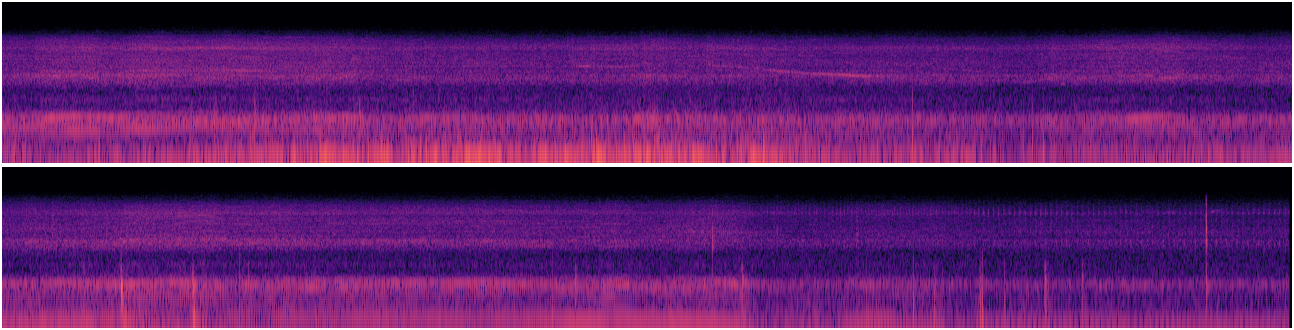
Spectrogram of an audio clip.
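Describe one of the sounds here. An all-terrain vehicle engine rumbles steadily up close, with its pitch rising and falling.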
